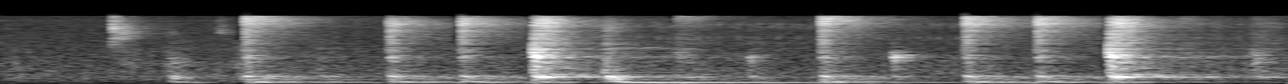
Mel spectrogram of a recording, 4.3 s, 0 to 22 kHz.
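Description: Electronic drum beat from a Korg M50 drum-kit patch (the Psycho Chill Kit), played from the keyboard. It starts about a third of a second in as an uneven pattern of sharp snare- and hat-like hits over deep kick thumps, with a longer low boom near the middle.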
